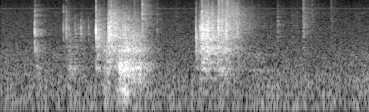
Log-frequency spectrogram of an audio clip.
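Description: Dry pet food rattles and scatters across a hard floor.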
